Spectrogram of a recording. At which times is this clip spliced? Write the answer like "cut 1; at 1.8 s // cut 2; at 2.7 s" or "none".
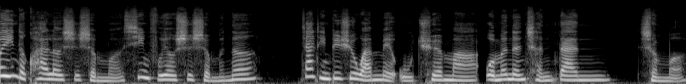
cut 1; at 4.8 s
